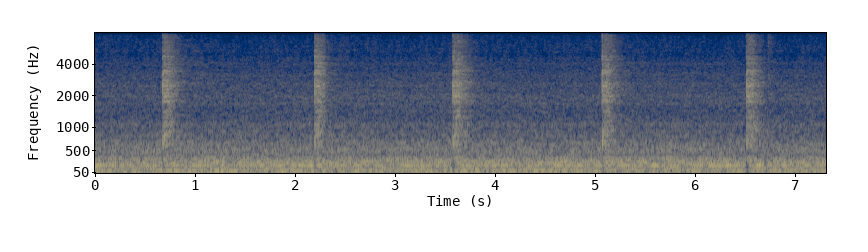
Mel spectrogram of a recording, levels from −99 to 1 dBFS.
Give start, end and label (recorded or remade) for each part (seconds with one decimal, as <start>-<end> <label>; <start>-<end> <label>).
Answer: 0.0-7.3 recorded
